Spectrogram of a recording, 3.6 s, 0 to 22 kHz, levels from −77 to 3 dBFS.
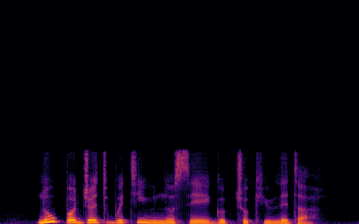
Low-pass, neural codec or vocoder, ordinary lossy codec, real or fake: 7.2 kHz; codec, 16 kHz, 0.3 kbps, FocalCodec; none; fake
